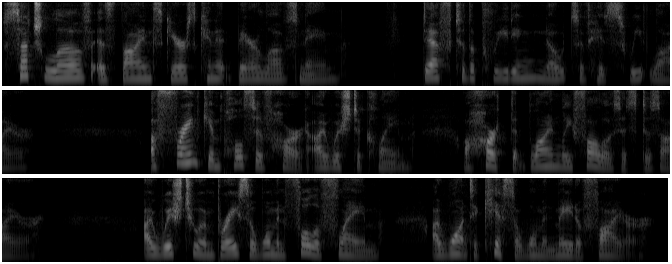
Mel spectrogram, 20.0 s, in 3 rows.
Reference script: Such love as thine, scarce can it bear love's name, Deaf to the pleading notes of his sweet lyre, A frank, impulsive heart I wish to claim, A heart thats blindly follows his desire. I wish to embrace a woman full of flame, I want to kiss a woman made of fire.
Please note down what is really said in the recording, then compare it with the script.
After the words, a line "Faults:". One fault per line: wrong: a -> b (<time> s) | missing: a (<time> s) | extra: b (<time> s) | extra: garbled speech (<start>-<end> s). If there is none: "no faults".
Such love as thine, scarce can it bear love's name, Deaf to the pleading notes of his sweet lyre, A frank, impulsive heart I wish to claim, A heart that blindly follows its desire. I wish to embrace a woman full of flame, I want to kiss a woman made of fire.
Faults:
wrong: thats -> that (11.8 s)
wrong: his -> its (12.9 s)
